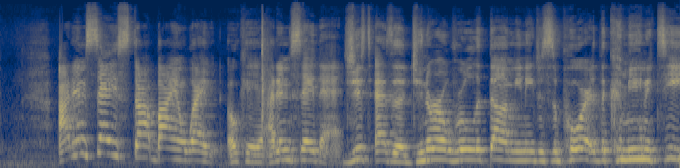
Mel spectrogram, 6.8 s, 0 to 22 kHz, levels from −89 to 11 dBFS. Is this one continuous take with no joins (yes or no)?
no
